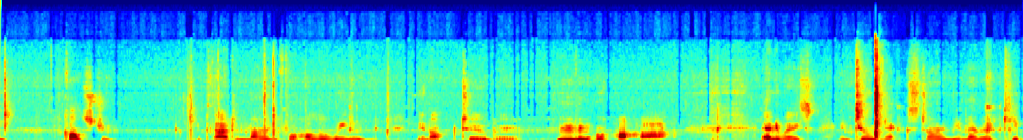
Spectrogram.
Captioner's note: scary laughter mu ha ha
